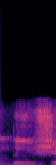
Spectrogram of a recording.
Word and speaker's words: Boucher: um and then also is it boucher is that the right pronunciation yeah just like bobby boucher yeah chris yeah he's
